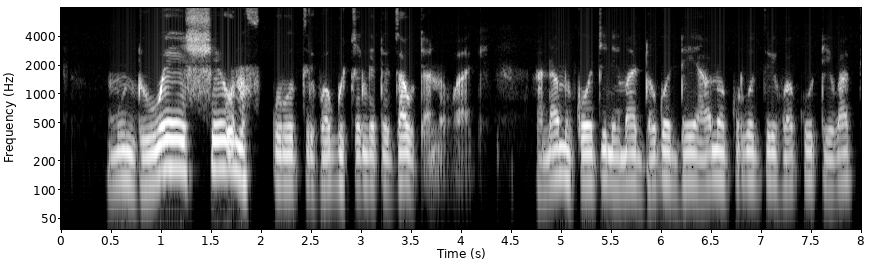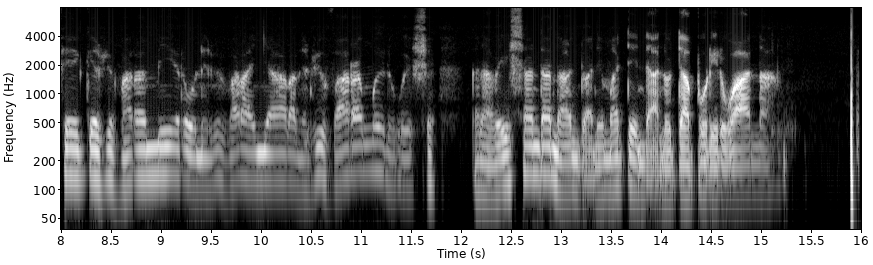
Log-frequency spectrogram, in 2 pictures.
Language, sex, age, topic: Ndau, female, 25-35, health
